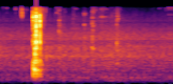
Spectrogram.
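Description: A single short, sharp knock about half a second in, over steady room tone.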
